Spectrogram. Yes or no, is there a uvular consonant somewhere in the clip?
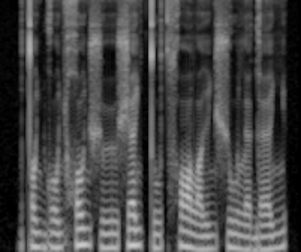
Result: yes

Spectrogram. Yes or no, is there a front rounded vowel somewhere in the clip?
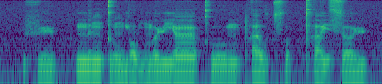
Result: yes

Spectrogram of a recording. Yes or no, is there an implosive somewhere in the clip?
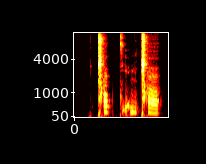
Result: no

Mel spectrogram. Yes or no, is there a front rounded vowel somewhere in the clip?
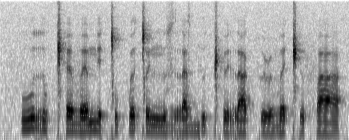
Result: yes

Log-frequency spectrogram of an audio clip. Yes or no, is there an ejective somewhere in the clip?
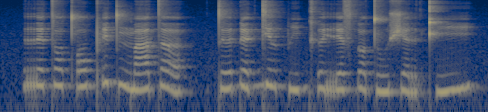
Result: yes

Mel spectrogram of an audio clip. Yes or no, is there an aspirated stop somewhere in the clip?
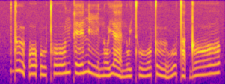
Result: yes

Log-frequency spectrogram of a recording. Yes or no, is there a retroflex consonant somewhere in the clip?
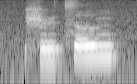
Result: yes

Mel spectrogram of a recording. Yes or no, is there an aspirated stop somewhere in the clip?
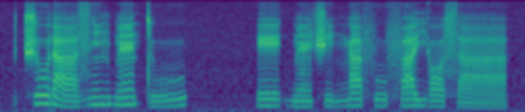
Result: no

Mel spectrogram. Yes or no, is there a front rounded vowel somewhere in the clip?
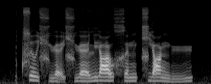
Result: yes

